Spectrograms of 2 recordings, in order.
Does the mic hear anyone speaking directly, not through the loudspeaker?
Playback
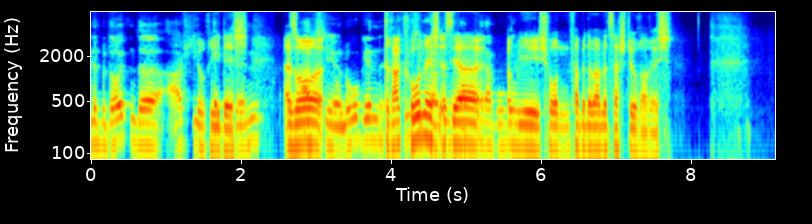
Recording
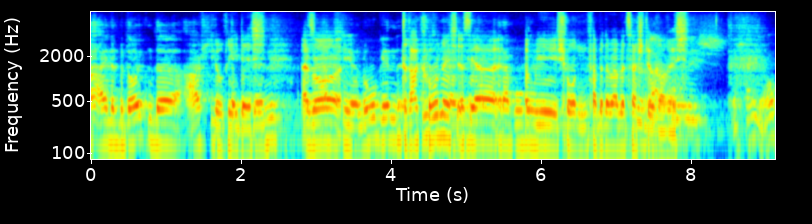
Yes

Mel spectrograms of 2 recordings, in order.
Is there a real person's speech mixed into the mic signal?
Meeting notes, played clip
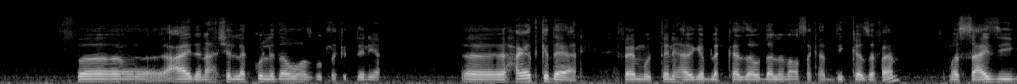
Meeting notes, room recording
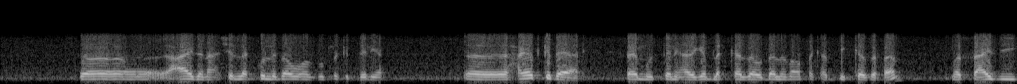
No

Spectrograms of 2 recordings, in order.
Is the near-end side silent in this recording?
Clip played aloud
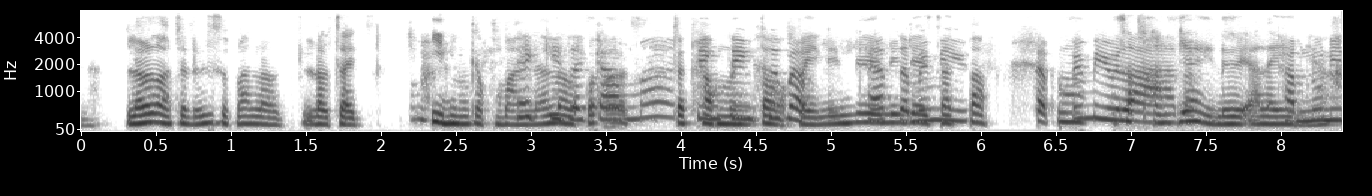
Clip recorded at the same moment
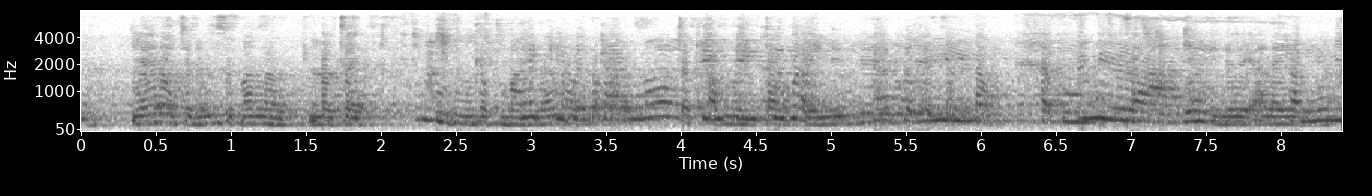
No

